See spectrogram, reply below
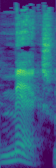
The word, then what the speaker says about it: Myx: And then we met the folks at Mix, which is spelled M-Y-X,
